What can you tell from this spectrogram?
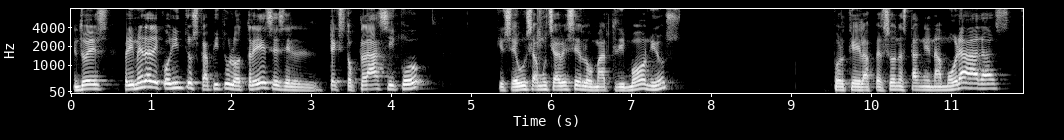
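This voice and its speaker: A middle-aged male pastor preaching a sermon in a conversational way, often tagging questions onto his sentences and slowing down to stress the scripture he reads. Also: mid-range voice, darkish tone. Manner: conversational preaching, constant "¿no?" tags, slowed emphatic scripture reading.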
